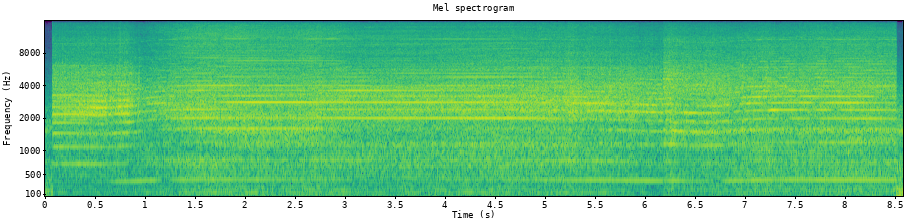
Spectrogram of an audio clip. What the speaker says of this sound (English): One I gotta grind back a little bit.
